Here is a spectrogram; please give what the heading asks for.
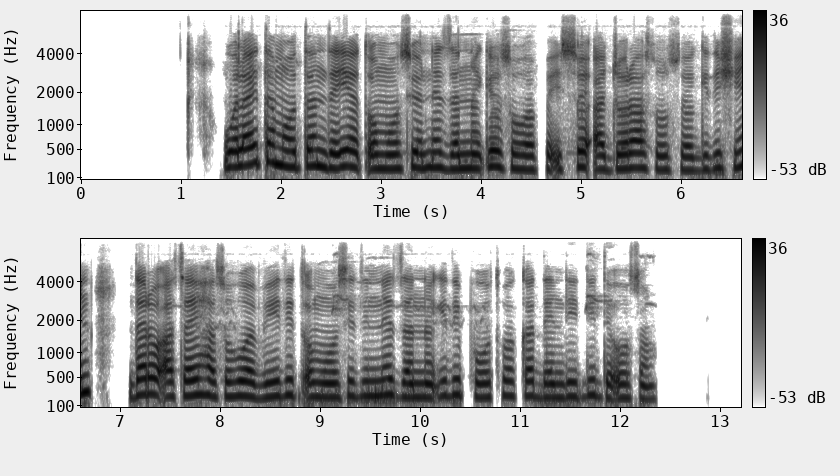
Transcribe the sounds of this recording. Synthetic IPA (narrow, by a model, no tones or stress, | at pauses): wɔlɐjt̪ːɐmo̞ːt̪ːɐnd̪ɛʔɪjat̪ʼɔmo̞ːsɪjɔnːɛzɐnːɐkʼɪjɔsɔhʊwaːpːɛʔɪsːɔjʔɐd͡ʒːɔɾaːsuːsʊwaːɡɪd̪ɪʃɪn | d̪ɐɾɔʔɐsɐjɦɐsɔhʊwaːbiːd̪ɪt̪ʼɔmo̞ːsɪd̪ɪnːɛzɐnːɐkʼɪd̪ɪpo̞ːt̪ʰʊwaːkːɐd̪ɛnd̪iːd̪ɪd̪ɛʔo̞ːsɔnɐ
